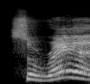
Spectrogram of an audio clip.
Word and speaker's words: Saraya: Because it sort of sounds like a black woman's name. Oh, And we got all sorts of pronunciations of things, and it's like... So I knew instantly that it was Saraya.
